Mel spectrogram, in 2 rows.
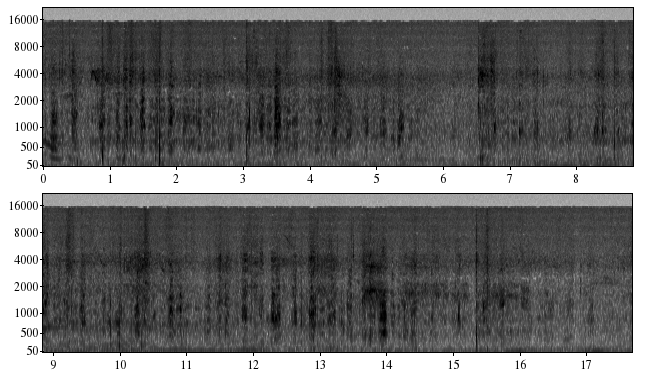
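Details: Two puppies, Balu and Diesel, play gently together on day 4. The clip is quiet and breathy, with scattered short, soft bursts of panting and scuffling. Faint low rumble runs underneath.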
